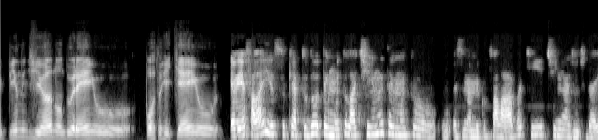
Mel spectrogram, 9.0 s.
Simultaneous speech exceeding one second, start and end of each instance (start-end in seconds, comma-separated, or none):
none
